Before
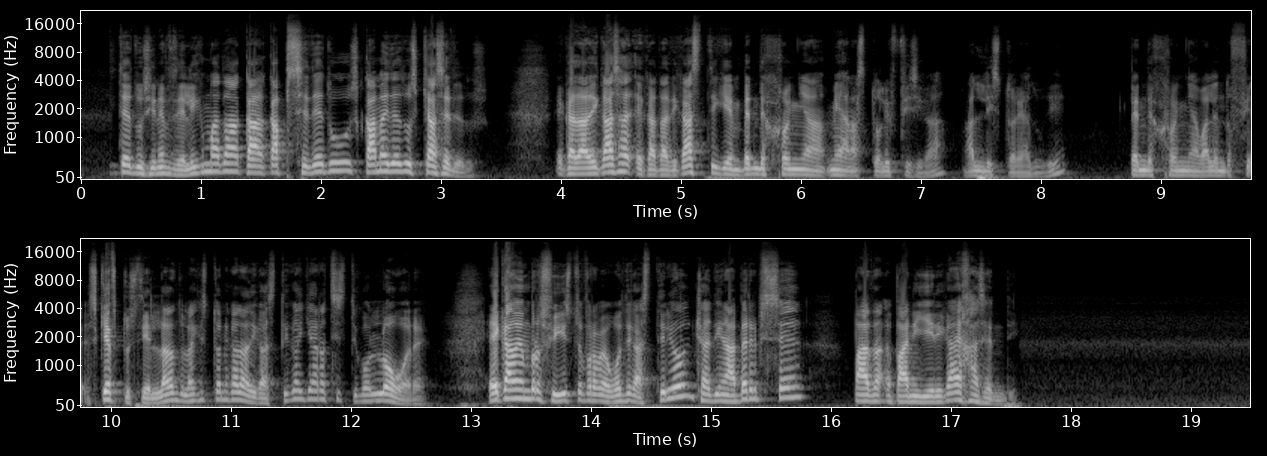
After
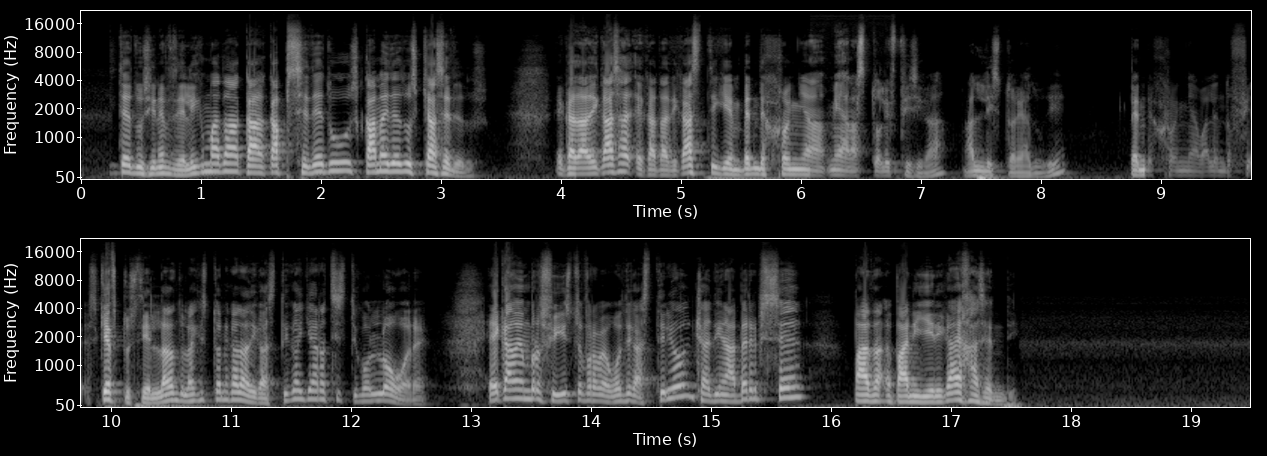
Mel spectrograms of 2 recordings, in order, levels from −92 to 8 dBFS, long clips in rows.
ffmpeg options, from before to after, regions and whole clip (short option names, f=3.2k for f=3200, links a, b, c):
-filter_complex "[0:a]asettb=1/sr,asplit=3[a][b][c];[a]atrim=end=4.124[d];[b]atrim=start=4.12:end=5.06,asetpts=PTS-STARTPTS,afade=t=in:d=0.004:c=qsin,afade=t=out:st=0.936:d=0.004:c=qsin,deesser=0.2,lowshelf=f=370:g=-7.5[e];[c]atrim=start=5.056[f];[d][e]acrossfade=d=0.004:c1=hsin:c2=qsin[g];[g][f]acrossfade=d=0.004:c1=qsin:c2=hsin,asettb=1/sr,asplit=3[h][i][j];[h]atrim=end=6.074[k];[i]atrim=start=6.07:end=6.78,asetpts=PTS-STARTPTS,afade=t=in:d=0.004:c=qsin,afade=t=out:st=0.706:d=0.004:c=qsin,bass=f=250:g=-11,treble=f=4k:g=14,bandreject=f=1.5k:w=6.5[l];[j]atrim=start=6.776[m];[k][l]acrossfade=d=0.004:c1=hsin:c2=qsin[n];[n][m]acrossfade=d=0.004:c1=qsin:c2=hsin,asettb=1/sr,asplit=3[o][p][q];[o]atrim=end=8.864[r];[p]atrim=start=8.86:end=9.88,asetpts=PTS-STARTPTS,afade=t=in:d=0.004:c=qsin,afade=t=out:st=1.016:d=0.004:c=qsin,bass=f=250:g=-11,treble=f=4k:g=-4,acompressor=threshold=-41dB:ratio=6:attack=3.2:release=140:knee=1:detection=peak[s];[q]atrim=start=9.876[t];[r][s]acrossfade=d=0.004:c1=hsin:c2=qsin[u];[u][t]acrossfade=d=0.004:c1=qsin:c2=hsin,asettb=1/sr,asplit=3[v][w][x];[v]atrim=end=11.864[y];[w]atrim=start=11.86:end=15.56,asetpts=PTS-STARTPTS,afade=t=in:d=0.004:c=qsin,afade=t=out:st=3.696:d=0.004:c=qsin,highpass=120,equalizer=f=3.1k:w=0.39:g=3,acompressor=threshold=-30dB:ratio=1.5:attack=3.2:release=140:knee=1:detection=peak[z];[x]atrim=start=15.556[aa];[y][z]acrossfade=d=0.004:c1=hsin:c2=qsin[ab];[ab][aa]acrossfade=d=0.004:c1=qsin:c2=hsin"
